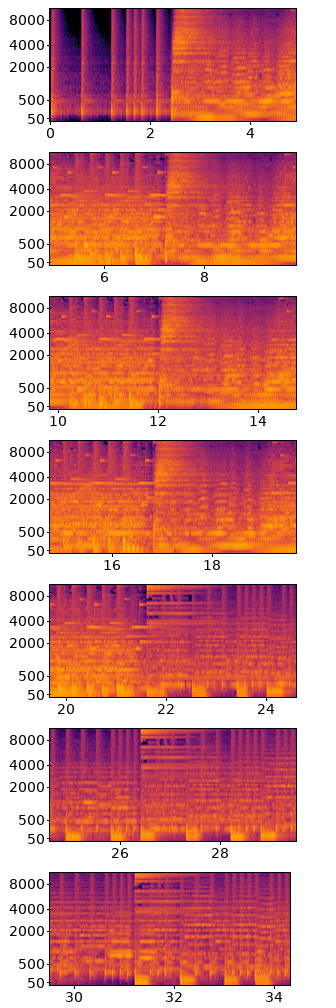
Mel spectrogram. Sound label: Brass Bb Backing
